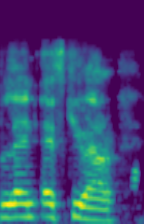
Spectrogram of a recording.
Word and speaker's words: Lendsqr: Thank you for that question, but before I answer that, let me just help with pronunciation. The company is called Lend SQR.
